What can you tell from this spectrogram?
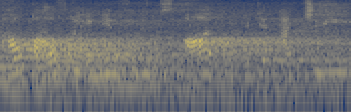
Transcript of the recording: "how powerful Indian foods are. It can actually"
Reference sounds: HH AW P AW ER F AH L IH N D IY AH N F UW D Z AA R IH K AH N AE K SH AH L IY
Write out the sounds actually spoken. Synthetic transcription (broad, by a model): HH AW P AW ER F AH L IH N D IY AH N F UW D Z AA W IH K AH N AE K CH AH L IY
